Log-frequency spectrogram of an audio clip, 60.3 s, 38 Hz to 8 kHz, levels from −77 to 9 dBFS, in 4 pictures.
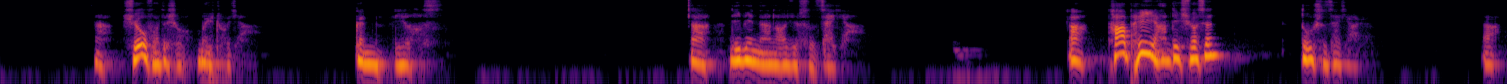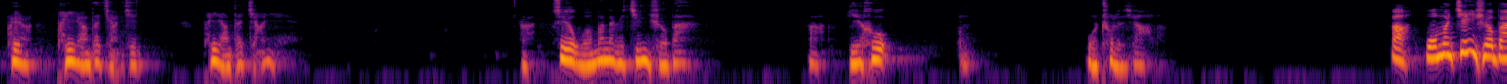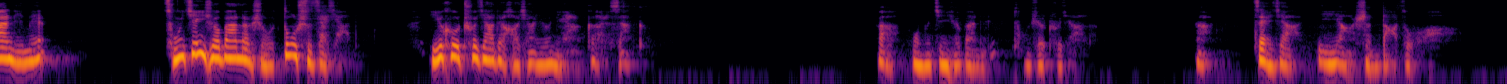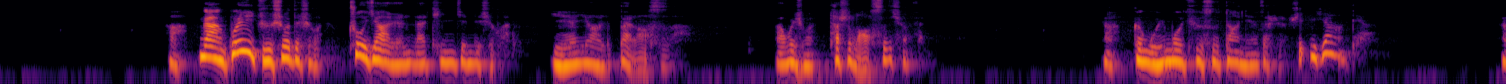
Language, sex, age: Chinese, male, 60-79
